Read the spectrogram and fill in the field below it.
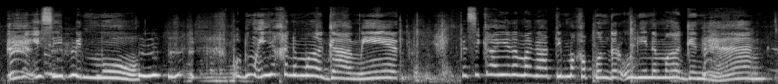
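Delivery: tearful consoling. Acted. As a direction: comfort her through your own tears. Child consoling crying mother.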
